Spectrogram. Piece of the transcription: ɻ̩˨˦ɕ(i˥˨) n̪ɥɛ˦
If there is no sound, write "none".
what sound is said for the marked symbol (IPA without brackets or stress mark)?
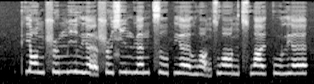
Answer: i˨˦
